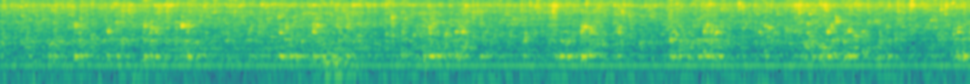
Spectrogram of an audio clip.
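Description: Aquarium water trickling and bubbling with many small plops, over a steady low hum from the tank's equipment.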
